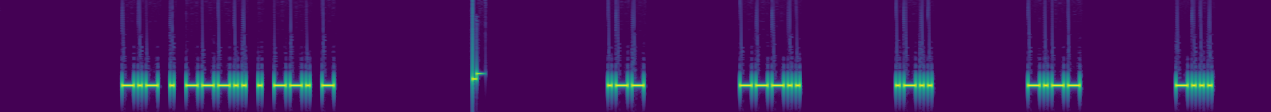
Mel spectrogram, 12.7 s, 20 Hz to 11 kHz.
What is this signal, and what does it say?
Morse code, heard as a keyed tone, about 30 wpm, spaced as for 14 wpm, 700 Hz. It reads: KE8EGT W8LYB
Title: USA Call Signs - 8x Character Spacing - 30wpm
